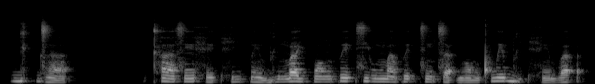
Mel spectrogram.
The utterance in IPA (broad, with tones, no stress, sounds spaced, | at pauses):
ɡ e˦ k̚ d͡z ã˨˩ | kʰ ã˥˧ s ẽ˦ h e˨ ʔ h i˧ p ẽ˨˩ b i˧ m a˥˧ j p ɔ̃˧ ŋ p e˦ ʔ s j u˧ m ã˧ p e˦ ʔ t͡s ĩ˧ t͡s a˨ ʔ ɡ ɔ̃˨˩ m kʰ w e˦ b i˨ ʔ h ẽ˨˩ b a˦ ʔ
